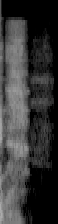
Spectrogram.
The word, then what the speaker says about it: Zamula: They have Zamgula, I don't know how to pronounce his name properly. Zamula.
